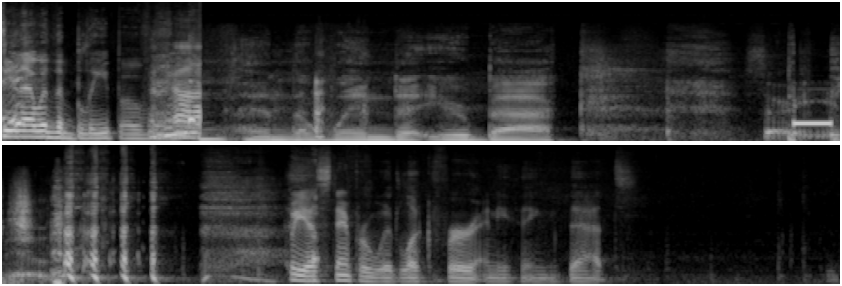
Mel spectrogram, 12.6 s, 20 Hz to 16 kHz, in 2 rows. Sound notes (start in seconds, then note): 1.4 distorted slow motion speech; 5.9 beep!; 6.7 laughing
